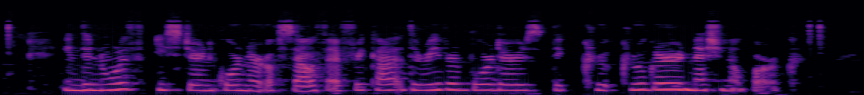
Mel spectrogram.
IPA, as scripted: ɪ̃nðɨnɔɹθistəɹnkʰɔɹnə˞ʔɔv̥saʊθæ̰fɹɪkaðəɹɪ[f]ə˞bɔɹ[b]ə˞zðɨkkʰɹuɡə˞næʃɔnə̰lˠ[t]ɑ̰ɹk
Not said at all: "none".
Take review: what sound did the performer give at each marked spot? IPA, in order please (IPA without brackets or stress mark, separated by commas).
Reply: v, d, p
